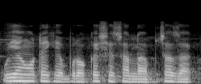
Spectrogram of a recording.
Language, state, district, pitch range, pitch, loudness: Kokborok, Tripura, Dhalai, 130-150 Hz, 140 Hz, -16 LUFS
